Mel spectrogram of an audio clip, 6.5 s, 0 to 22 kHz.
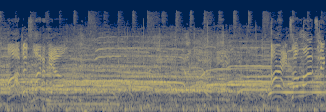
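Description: Hundreds of excited fans yell and cheer at the 2013 Blackhawks Stanley Cup parade and rally, a dense, continuous roar of voices with whoops and shouts rising above it throughout.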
